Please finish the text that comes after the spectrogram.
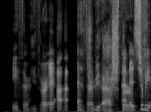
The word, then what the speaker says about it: aether: And so we still see it in words like ether, or people want to pronounce it into the aether, but it's actually just ether.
